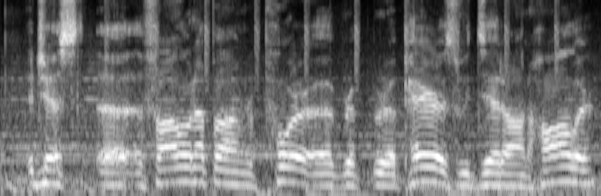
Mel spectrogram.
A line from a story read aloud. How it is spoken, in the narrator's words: Aris said, hating how his voice slurred and cracked at the same time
